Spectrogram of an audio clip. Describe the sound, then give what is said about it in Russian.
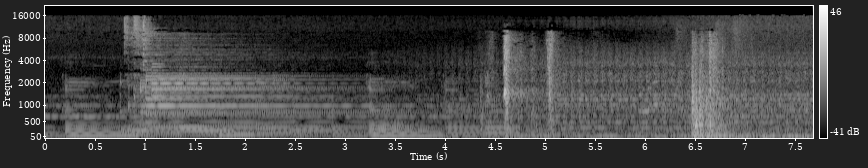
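The heavy entrance door of an apartment building creaks open with a long, drawn-out groaning squeal that shifts pitch a few times, followed by several dull clunks and a louder thud near the end. “Тяжелая дверь подъезда открылась со скрипом.”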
